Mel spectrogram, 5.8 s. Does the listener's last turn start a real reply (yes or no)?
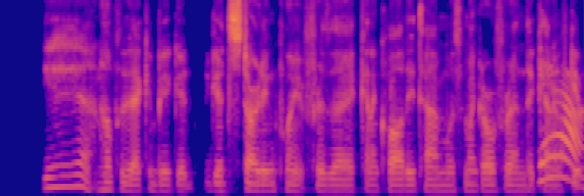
no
